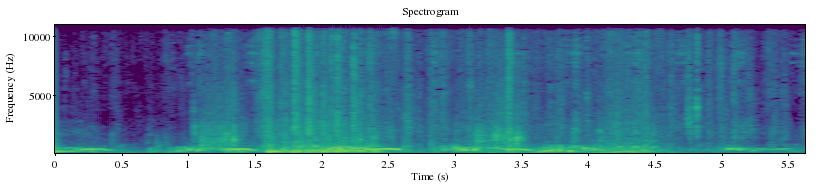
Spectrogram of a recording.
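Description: Pigeons at a bird sale in Jammu coo in repeated throaty, rolling phrases, several birds close by overlapping in bursts with short pauses between, no talk.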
